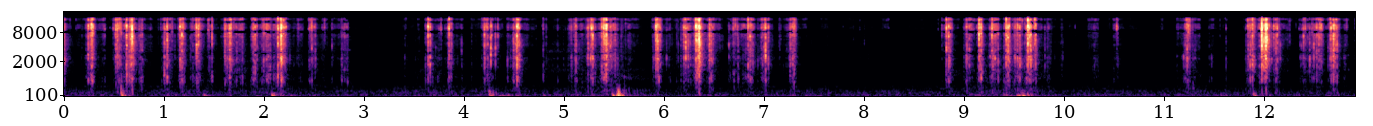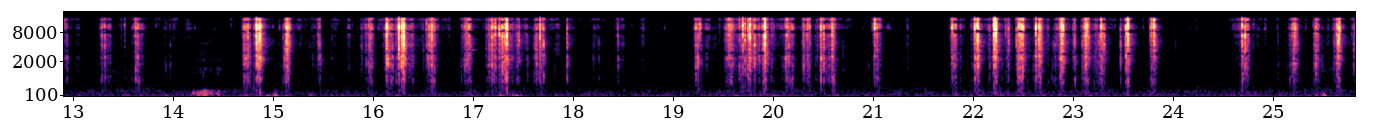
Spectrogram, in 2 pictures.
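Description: New QiYi MS 3x3 magnetic speed cube being turned by hand: runs of quick plastic clicks and clacks as the layers turn, broken by short pauses.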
